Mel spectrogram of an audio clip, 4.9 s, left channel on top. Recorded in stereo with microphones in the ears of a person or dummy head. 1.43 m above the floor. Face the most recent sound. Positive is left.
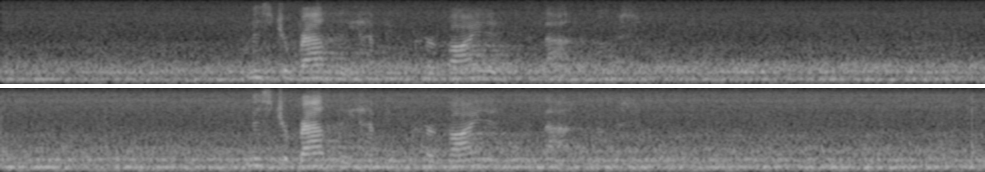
turn(degrees=-10)  # may be behind; listen again after turning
